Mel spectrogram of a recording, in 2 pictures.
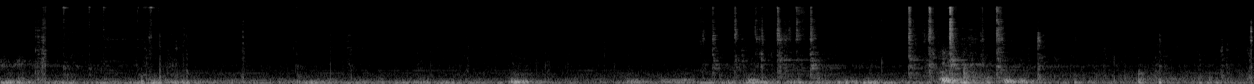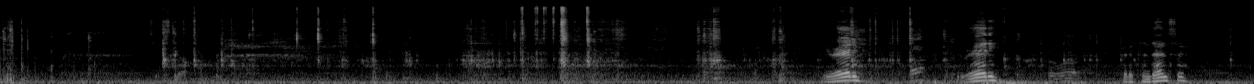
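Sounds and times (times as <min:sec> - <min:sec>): hand tools clicking and clinking: 0:19.5 - 0:24.2.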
